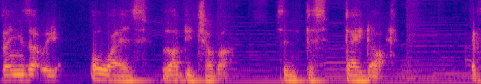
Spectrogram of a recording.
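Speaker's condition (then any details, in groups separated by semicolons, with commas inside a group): Down syndrome; present since infancy, now 36 years old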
